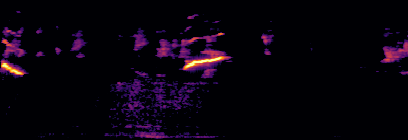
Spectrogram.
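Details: Female Oriental magpie-robin calling a male. Mostly faint high twitters and a soft scratchy murmur around a single loud, bright whistle that slides upward.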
